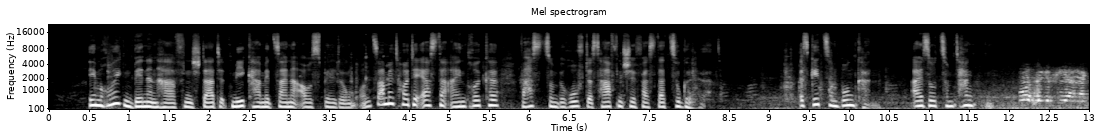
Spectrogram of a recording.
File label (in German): offkommentar reportage touristenmagnet landungsbruecken; ndr die nordreportage; narrativ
